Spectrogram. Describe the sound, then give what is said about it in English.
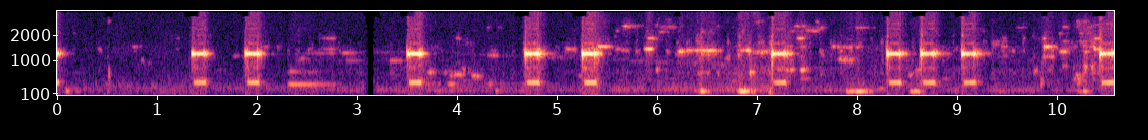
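Telephone keypad tones as a host PIN is entered on a phone line: a series of short, steady dual-tone beeps, some in quick pairs, with faint low murmurs between them. “Please enter your host PIN. When finished, press the pound key.”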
